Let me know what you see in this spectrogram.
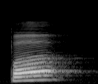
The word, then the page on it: p: sanskrit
